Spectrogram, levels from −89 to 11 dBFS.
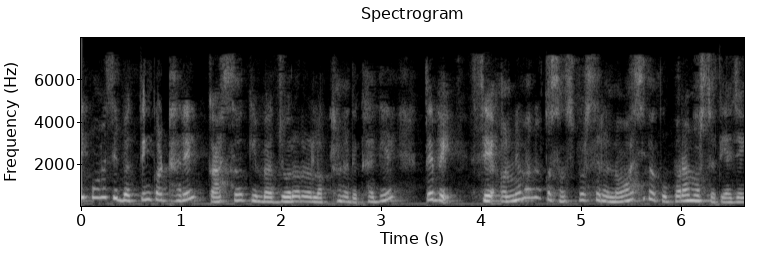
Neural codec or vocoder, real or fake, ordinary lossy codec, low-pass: codec, 24 kHz, 6 kbps, HILCodec; fake; AAC, 32 kbps; 7.2 kHz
